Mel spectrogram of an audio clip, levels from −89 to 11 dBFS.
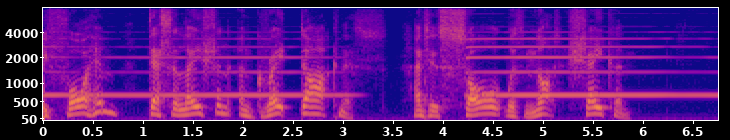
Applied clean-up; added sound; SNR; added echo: none; Wind instrument, woodwind instrument; 8 dB; none.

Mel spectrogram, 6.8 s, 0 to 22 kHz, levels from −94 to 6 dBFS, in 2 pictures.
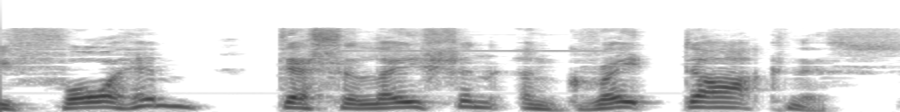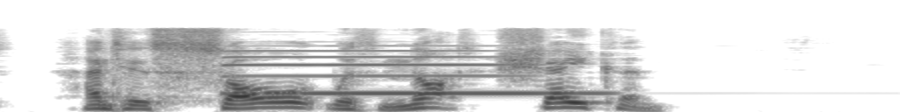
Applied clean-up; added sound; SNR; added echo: classical method Wiener filter.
